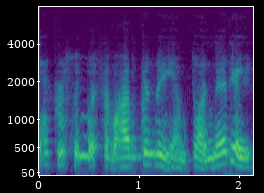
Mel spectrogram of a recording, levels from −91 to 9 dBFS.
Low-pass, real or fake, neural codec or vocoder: 7.2 kHz; fake; codec, 16 kHz, 1 kbps, FunCodec, trained on Chinese and English, 50 frames a second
